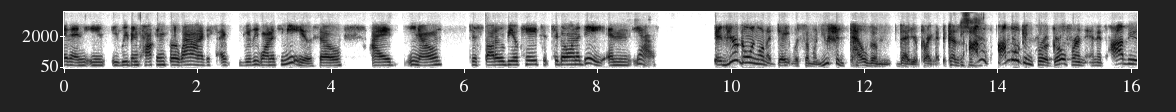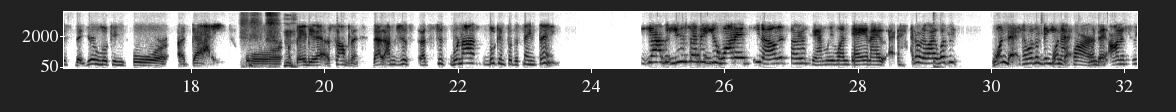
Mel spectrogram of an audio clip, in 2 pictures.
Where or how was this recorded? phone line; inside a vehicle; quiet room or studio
phone line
